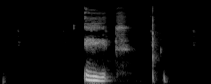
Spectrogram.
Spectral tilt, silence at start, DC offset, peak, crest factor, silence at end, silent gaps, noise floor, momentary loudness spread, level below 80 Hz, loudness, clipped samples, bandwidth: -5 dB/octave; 0.85 s; under 0.1%; -6 dBFS; 20 dB; 0.55 s; none; -77 dBFS; 16 LU; -58 dBFS; -24 LUFS; under 0.1%; 15.5 kHz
